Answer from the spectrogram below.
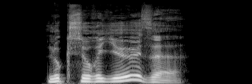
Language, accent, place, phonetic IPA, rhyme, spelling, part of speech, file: German, Germany, Berlin, [ˌlʊksuˈʁi̯øːzə], -øːzə, luxuriöse, adjective, De-luxuriöse.ogg
- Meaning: inflection of luxuriös: 1. strong/mixed nominative/accusative feminine singular 2. strong nominative/accusative plural 3. weak nominative all-gender singular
